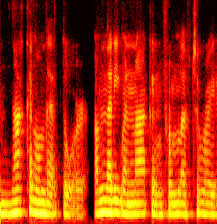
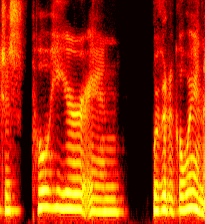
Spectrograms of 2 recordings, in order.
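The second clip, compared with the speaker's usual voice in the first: normal talking voice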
